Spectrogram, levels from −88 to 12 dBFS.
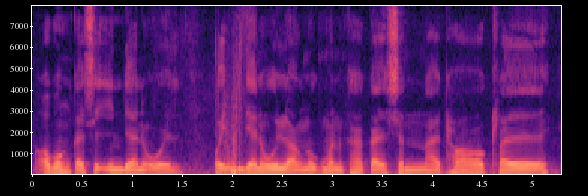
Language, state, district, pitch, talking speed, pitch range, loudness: Kokborok, Tripura, West Tripura, 140 Hz, 170 wpm, 130-155 Hz, -14 LUFS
